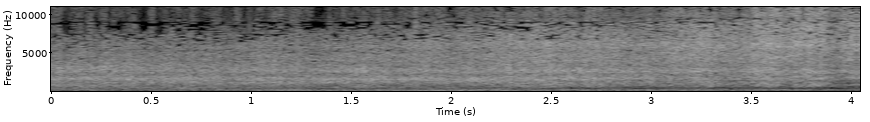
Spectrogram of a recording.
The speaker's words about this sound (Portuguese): Assim que o alerta é emitido, o F-39 decola em poucos minutos da base aérea de Anápolis, em Goiás, cidade a cerca de 150 quilômetros de Brasília.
